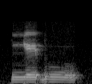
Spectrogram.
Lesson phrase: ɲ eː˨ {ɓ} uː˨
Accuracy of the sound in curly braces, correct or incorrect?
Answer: correct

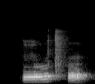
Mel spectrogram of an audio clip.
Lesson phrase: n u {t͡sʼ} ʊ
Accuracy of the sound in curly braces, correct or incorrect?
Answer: correct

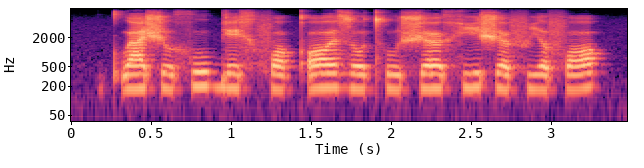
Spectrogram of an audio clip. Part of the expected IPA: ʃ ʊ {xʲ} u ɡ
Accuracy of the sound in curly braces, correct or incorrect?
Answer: incorrect: x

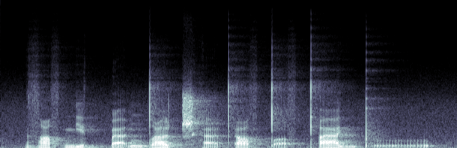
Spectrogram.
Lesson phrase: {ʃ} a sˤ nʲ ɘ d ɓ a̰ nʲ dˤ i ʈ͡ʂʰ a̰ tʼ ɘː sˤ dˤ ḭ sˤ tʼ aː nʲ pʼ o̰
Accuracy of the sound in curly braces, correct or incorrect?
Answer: incorrect: z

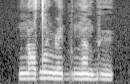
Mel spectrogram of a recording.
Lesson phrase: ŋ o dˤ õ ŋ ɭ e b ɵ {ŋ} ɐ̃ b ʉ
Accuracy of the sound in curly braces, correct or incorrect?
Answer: correct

